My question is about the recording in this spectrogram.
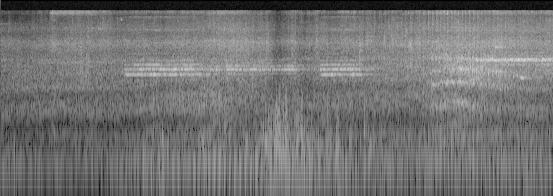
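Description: Street traffic: a motor vehicle engine running close by, loudest about halfway through as a motorcycle passes. A high electronic beeping sounds in two short spells in the middle.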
